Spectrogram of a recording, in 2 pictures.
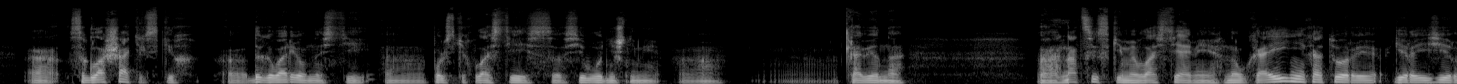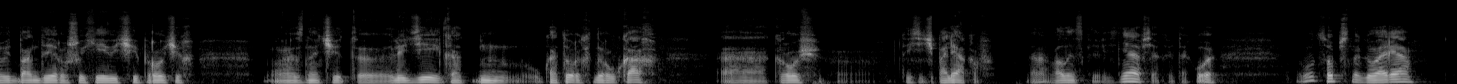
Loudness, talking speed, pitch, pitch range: -29 LUFS, 70 wpm, 95 Hz, 85-105 Hz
